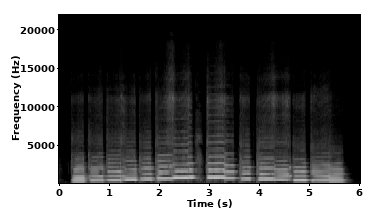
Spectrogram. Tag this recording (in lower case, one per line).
music
wind instrument
musical instrument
